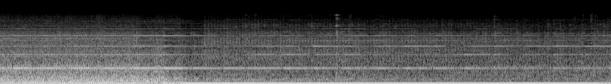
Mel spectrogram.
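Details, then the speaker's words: Automatic snowplow truck (big engine put in) with air brakes at a farm auction, low air pressure, engine light on, good oil pressure; deep steady diesel rumble with constant high whine, no knocks or misses; normal running. "automatic oh sounds like a big engine air brakes low air pressure engine lights on good oil pressure"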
